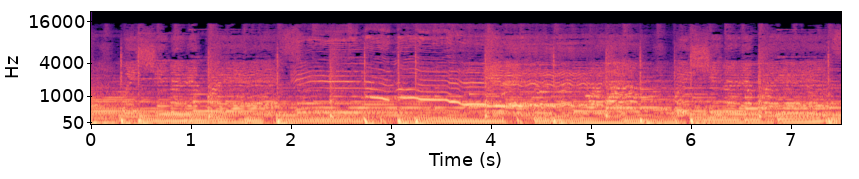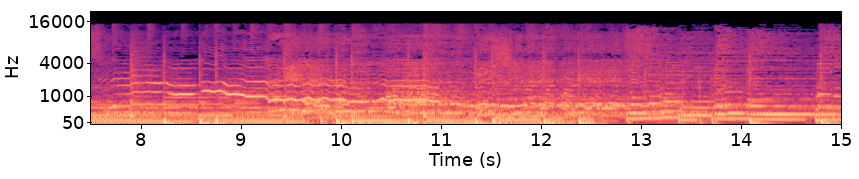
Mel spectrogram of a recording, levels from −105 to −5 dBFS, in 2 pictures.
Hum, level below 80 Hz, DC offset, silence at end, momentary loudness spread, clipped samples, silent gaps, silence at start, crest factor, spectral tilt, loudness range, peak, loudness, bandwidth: none; -24 dBFS; under 0.1%; 0 s; 4 LU; under 0.1%; none; 0 s; 14 dB; -6 dB/octave; 2 LU; -2 dBFS; -18 LUFS; 15.5 kHz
